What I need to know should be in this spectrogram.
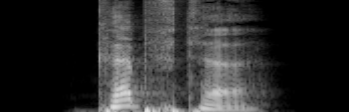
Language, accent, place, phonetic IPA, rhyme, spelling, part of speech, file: German, Germany, Berlin, [ˈkœp͡ftə], -œp͡ftə, köpfte, verb, De-köpfte.ogg
- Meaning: inflection of köpfen: 1. first/third-person singular preterite 2. first/third-person singular subjunctive II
